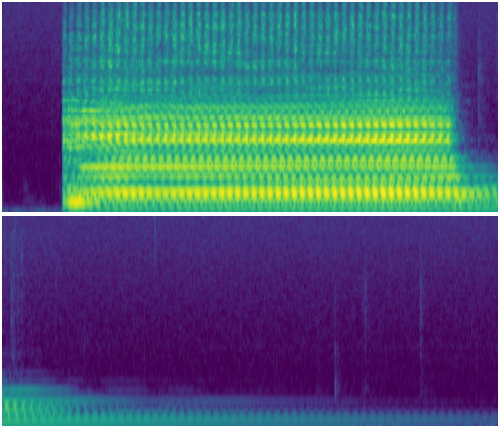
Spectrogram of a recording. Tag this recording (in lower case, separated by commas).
music, bowed string instrument, musical instrument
